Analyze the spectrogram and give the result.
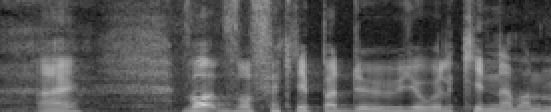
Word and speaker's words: Kinnaman: Man tror kanske att det uttalas Joel Kinnaman, men egentligen uttalas det Joel Kinnaman med hårt K.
